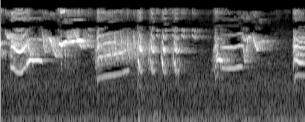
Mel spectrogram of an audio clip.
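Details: Red siskin training song meant for cage birds: short bursts of high twittering and whistled slurs separated by brief pauses.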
